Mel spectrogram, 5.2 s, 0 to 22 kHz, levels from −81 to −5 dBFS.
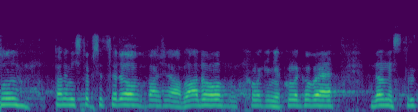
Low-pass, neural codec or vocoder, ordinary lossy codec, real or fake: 7.2 kHz; codec, 16 kHz, 4 kbps, FreqCodec, smaller model; Opus, 24 kbps; fake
